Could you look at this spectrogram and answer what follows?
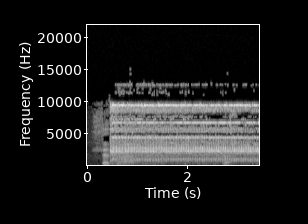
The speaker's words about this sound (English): That is our new timer. That's from Outsource.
